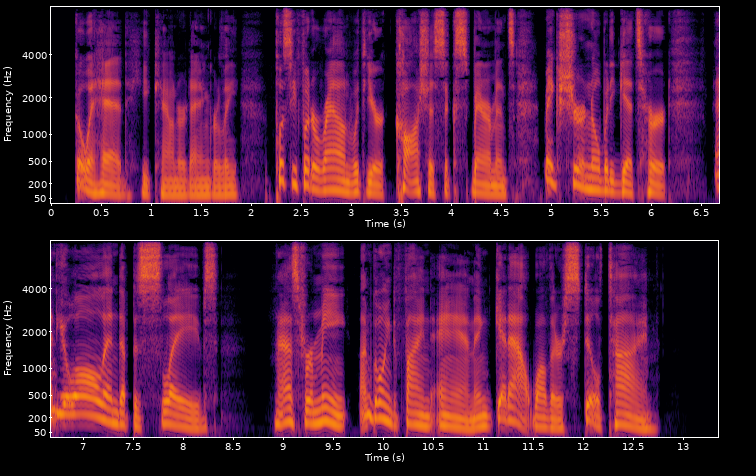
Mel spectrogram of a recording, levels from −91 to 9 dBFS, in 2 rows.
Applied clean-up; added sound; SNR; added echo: none; none; none; none.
